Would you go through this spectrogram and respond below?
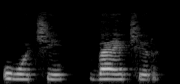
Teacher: хіба і не робить цей звук м'яким спитайте ви ні насправді звук ч перед і стає лише напівпом'якшеним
